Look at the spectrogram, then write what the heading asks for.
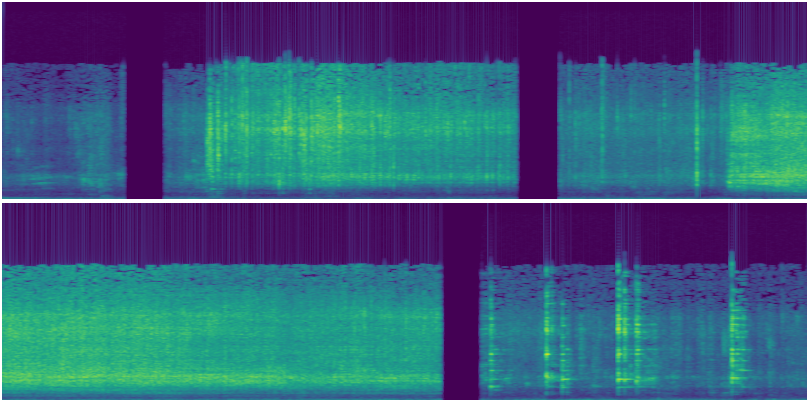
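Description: Mushroom gravy sizzling and bubbling in a wok, in short stretches broken by brief silent cuts, loudest in the middle. Near the end a metal utensil clinks against the pan several times.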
